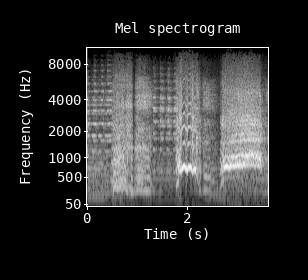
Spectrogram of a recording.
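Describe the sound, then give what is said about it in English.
A man screams in terror, three loud, strained, shrieking bursts, each rising and wavering before breaking off, with no talking around them. “The scream came at last, for Jafe Mourner had seen the devil.”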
